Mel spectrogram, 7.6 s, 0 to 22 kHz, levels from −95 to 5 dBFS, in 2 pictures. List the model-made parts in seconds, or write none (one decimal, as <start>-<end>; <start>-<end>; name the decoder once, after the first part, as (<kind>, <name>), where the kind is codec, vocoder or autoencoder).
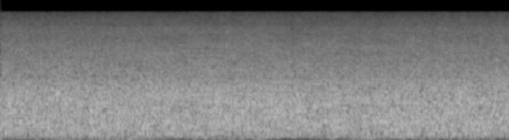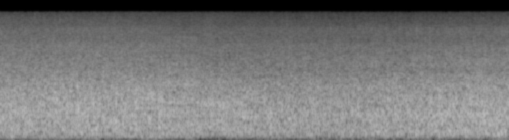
1.1-3.0 (codec, SNAC); 4.8-5.8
